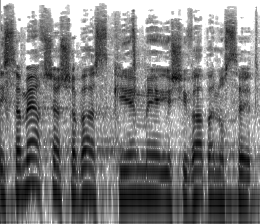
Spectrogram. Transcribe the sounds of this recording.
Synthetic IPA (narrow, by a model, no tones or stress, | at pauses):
nisame̞aχʃeaʃabaskijemjeʃivabeno̞set̪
